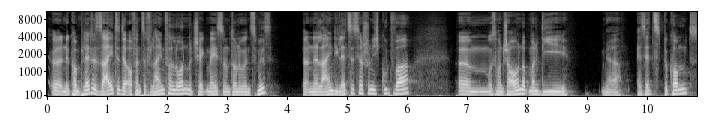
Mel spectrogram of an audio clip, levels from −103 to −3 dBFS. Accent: German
